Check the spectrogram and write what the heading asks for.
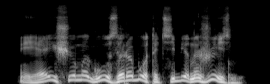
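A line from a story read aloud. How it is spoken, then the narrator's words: Grumbling. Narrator (Russian): проворчал он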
